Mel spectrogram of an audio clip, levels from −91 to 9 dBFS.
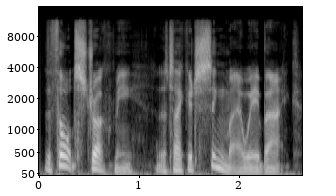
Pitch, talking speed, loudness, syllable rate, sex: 110 Hz, 250 wpm, -17 LUFS, 4.9 syllables/s, male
